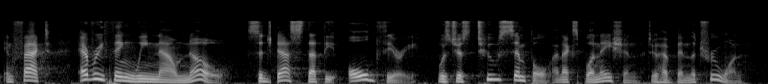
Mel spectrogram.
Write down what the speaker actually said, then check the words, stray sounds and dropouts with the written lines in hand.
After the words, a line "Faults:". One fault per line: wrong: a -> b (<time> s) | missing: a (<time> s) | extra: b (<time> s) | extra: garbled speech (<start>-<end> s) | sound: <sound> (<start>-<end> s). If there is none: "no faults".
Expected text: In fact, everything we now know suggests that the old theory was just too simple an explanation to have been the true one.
In fact, everything we now know suggests that the old theory was just too simple an explanation to have been the true one.
Faults:
sound: dropout (2.7-2.8 s)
